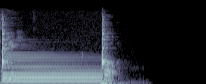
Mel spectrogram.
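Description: Guitar playing a single note, the E at the second fret of the fourth string that ends the exercise, held for about a second and then stopped with a short click as it is damped.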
